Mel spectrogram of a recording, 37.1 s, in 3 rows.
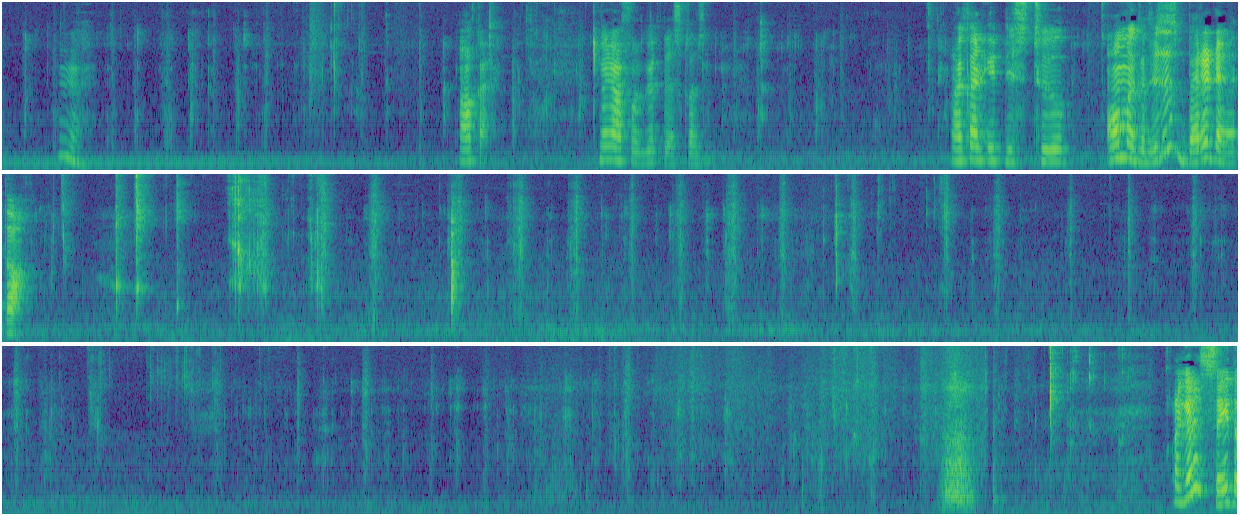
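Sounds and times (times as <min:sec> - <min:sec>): soft chewing: 0:00.0 - 0:06.0, 0:07.0 - 0:09.5, 0:10.7 - 0:11.1, 0:12.6 - 0:34.0, 0:34.8 - 0:36.5
person crunching raw cucumber: 0:12.7 - 0:32.0.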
